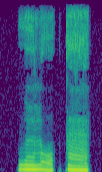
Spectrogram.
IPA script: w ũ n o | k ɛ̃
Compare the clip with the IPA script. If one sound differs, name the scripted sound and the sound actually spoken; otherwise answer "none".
none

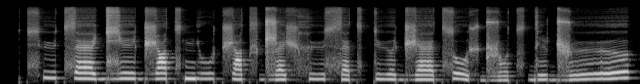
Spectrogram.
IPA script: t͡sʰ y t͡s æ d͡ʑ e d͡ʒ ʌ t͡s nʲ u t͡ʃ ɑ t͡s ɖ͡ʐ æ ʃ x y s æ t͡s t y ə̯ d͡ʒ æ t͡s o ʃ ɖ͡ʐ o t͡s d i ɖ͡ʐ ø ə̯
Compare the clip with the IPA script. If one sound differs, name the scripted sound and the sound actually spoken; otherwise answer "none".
ʌ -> ɑ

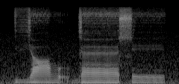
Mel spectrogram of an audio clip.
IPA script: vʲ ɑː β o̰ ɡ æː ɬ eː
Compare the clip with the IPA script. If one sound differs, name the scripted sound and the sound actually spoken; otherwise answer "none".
none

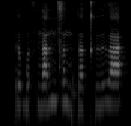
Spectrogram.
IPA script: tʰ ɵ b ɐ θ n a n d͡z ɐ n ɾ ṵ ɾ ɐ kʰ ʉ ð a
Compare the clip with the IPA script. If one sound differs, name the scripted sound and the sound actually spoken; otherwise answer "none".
tʰ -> ɾ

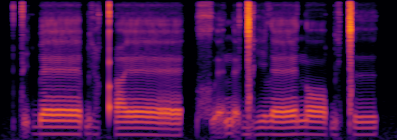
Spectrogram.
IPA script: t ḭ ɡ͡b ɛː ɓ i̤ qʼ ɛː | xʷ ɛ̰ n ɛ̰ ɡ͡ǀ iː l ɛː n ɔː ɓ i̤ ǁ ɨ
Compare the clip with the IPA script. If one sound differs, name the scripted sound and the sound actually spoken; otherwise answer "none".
ǁ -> ǀ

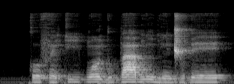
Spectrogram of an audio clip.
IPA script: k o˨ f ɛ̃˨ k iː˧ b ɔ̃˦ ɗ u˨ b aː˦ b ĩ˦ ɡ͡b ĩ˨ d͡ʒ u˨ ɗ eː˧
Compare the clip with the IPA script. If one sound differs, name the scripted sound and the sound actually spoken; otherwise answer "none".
none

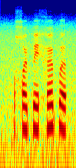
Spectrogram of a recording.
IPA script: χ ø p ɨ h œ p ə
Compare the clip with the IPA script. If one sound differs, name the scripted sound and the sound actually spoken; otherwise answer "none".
ɨ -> e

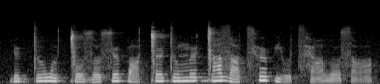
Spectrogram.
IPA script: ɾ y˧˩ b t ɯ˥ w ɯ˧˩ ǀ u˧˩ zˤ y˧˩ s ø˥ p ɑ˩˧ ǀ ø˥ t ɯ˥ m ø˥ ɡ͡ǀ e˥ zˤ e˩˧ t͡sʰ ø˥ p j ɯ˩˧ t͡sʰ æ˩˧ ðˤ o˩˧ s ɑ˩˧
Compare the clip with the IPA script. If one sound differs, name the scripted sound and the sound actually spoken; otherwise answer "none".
none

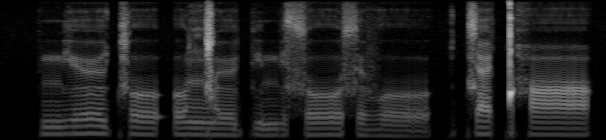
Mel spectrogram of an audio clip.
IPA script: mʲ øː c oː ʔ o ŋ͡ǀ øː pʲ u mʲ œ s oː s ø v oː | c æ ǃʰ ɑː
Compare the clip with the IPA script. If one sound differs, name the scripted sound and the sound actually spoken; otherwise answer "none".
none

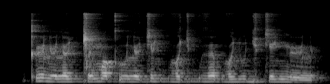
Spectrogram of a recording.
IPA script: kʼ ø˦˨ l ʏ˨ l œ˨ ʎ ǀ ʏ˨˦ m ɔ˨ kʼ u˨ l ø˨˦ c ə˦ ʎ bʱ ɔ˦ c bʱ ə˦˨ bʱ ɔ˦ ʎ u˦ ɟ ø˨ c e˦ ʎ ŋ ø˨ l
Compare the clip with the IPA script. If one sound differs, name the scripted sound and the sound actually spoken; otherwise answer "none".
none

